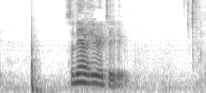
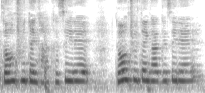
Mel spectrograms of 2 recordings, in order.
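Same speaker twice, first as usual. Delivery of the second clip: higher, sharp retort; irritated doctor; 7 semitones higher than usual. Retold or imitated. Doctor snapping at his assistant, irritated retort. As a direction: snap back defensively.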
